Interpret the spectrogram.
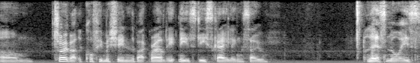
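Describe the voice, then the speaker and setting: A woman with a British accent speaks at a moderate pace, leaving long, frequent pauses. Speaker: knitting vlogger. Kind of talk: vlog. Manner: casual, hesitant.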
